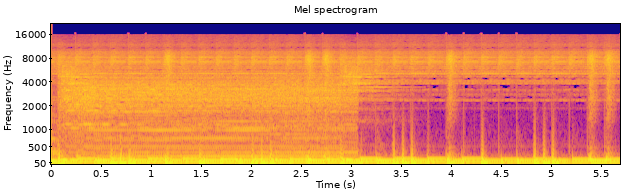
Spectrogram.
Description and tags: Loop created with Voyetra Record Producer with sounds from my KC Drums and guitar sample packs. Tempo is 170 BPM.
